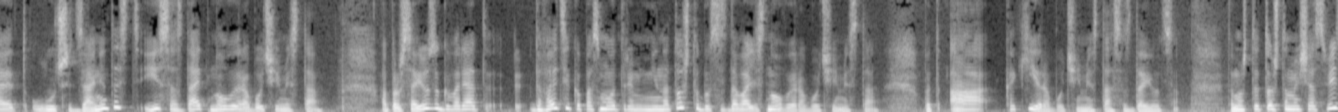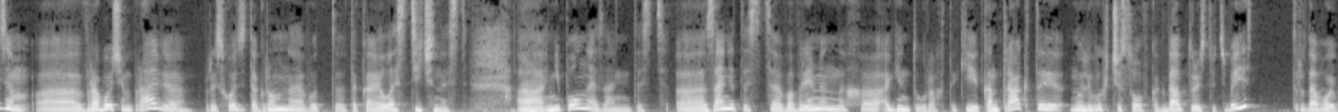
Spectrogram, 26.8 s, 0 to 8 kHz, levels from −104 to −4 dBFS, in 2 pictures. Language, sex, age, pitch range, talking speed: Russian, female, 20-39, 190-245 Hz, 130 wpm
